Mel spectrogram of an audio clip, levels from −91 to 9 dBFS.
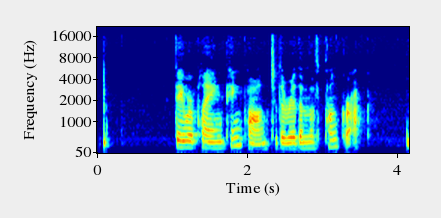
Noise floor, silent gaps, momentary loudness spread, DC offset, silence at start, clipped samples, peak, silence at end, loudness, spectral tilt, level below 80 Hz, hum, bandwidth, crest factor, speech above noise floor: -75 dBFS; none; 8 LU; under 0.1%; 0.1 s; under 0.1%; -2 dBFS; 0 s; -21 LUFS; -3 dB/octave; -78 dBFS; none; 16.5 kHz; 20 dB; 54 dB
